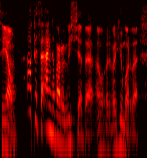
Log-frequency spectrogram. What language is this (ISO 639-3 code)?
cym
